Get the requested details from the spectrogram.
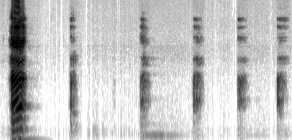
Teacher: That's the hamza. Then that comes from the throat.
